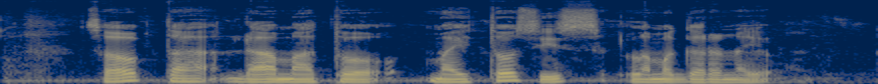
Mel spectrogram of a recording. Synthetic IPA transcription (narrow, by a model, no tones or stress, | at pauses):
sɐβɐbt̪ʰɐɖaːmaːt̪ʰɔmɐjt̪ʰɔsɪslɐmɐɡɐɾɐnɐ̰jɔ̰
